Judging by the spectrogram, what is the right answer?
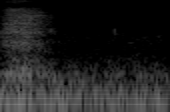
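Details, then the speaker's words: Adult after a run, sneezing repeatedly and suspecting allergies are returning: a single abrupt, hissing burst of air fading into quiet breathing, a sneeze. "excusez-moi j'arrête pas d'éternuer je crois que les allergies reprennent super"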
